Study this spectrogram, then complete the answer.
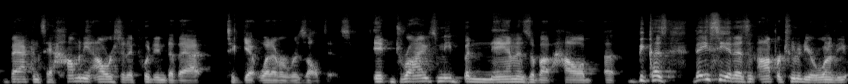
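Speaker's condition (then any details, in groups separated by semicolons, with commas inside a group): No condition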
